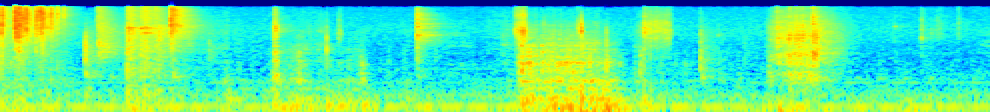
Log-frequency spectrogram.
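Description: Scattered light clicks and rustles of handling and movement, with louder rustling bursts about three and a half seconds in and again near five seconds.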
